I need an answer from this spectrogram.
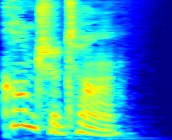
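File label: "contretemps", British English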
